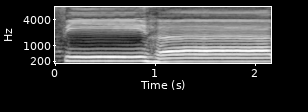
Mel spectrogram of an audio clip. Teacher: فا کے بعد یا مدہ اور ہا کے بعد الف مدہ ہونے کی وجہ سے ان دونوں کو لمبا کیا جائے گا۔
